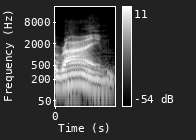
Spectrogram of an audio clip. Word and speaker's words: Reim: Only I can never pronounce his last name properly, but it's Reim, correct, Tyler? Yes, Tyler Reim.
